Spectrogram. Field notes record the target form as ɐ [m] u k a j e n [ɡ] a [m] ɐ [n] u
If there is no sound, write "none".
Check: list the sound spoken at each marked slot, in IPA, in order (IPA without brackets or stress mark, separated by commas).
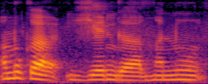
m, ɡ, m, n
